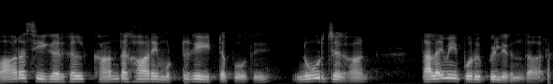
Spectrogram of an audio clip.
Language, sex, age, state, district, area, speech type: Tamil, male, 18-30, Tamil Nadu, Pudukkottai, rural, read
